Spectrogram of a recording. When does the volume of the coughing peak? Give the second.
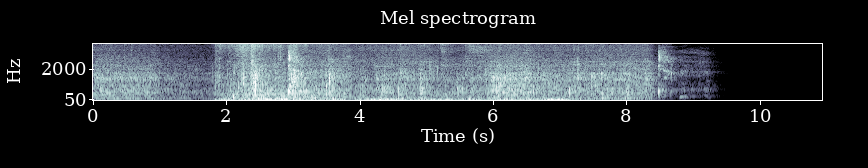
3 s.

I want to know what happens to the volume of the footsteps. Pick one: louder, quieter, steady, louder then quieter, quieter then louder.
quieter.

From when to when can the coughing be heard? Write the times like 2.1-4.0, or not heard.
2.9-3.5, 8.4-9.2.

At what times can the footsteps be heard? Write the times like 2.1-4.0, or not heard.
1.8-7.5.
